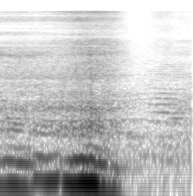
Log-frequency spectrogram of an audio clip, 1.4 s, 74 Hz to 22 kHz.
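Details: One deep, low rumbling snore on the in-breath, then quiet, from an adult man (husband) whose snoring lulls a 4-month-old Seal Point Siamese kitten to sleep; ordinary snoring.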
